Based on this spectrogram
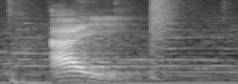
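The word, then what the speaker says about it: ail: Ai. Ai doeu. É isso mesmo. Alho é ai. A-I-L. Ai.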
